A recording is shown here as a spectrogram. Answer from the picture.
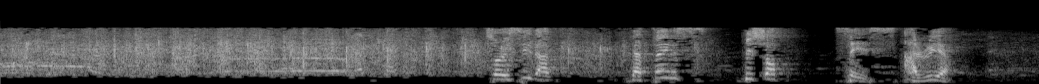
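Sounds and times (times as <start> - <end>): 
church audience clapping: 0.0 - 7.2
speech: 4.9 - 5.7, 6.3 - 9.6
laughter: 9.7 - 10.3.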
